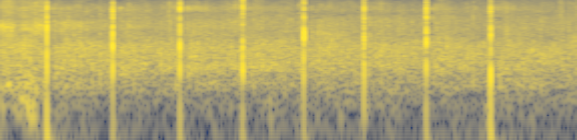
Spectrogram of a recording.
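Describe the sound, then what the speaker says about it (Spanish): A church congregation claps for God during a sermon, with sharp, evenly spaced claps about three per second cutting through a steady wash of crowd noise. "Dale un fuerte aplauso a Él."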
